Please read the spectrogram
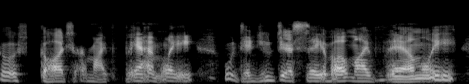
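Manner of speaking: low, loud territorial growl; mock snarl. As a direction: snarl it like someone defending their family. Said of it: "stand up for my territory and snarl".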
